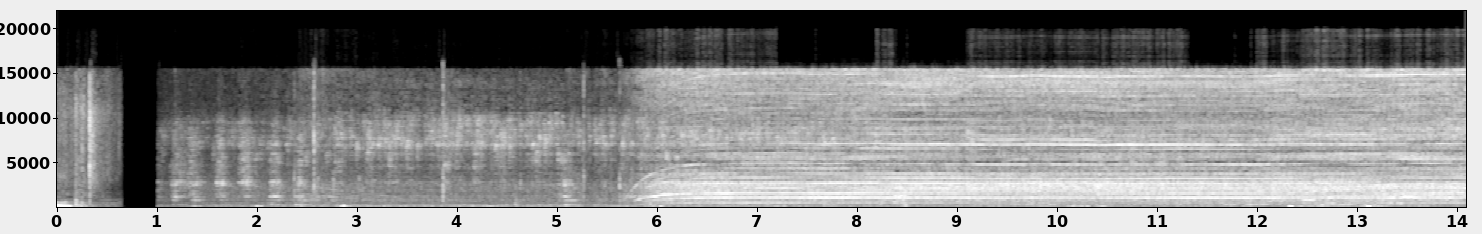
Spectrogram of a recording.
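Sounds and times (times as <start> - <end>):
mini vacuum cleaner whining: 5.2 - 14.0.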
